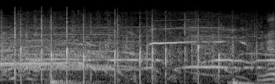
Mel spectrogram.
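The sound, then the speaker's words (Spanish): An audience applauds with a steady, uneven patter of many hands clapping, mixed with some voices and cheering throughout the short burst. “tenemos aplausos.”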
